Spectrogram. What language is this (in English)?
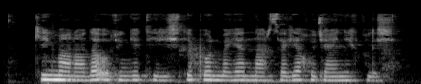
Uzbek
